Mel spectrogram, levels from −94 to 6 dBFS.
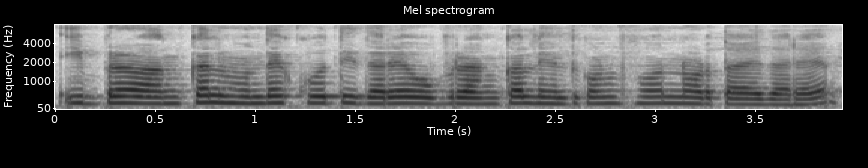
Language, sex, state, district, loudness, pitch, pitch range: Kannada, female, Karnataka, Bangalore, -15 LUFS, 225 Hz, 215-235 Hz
